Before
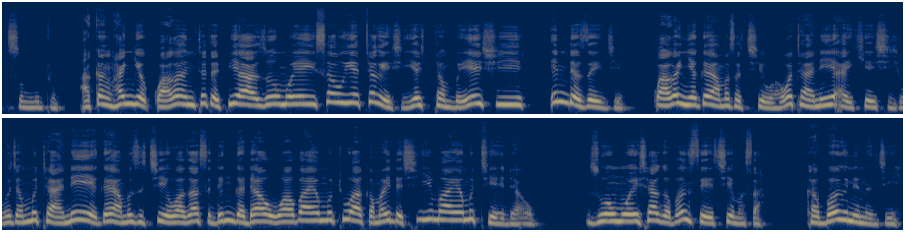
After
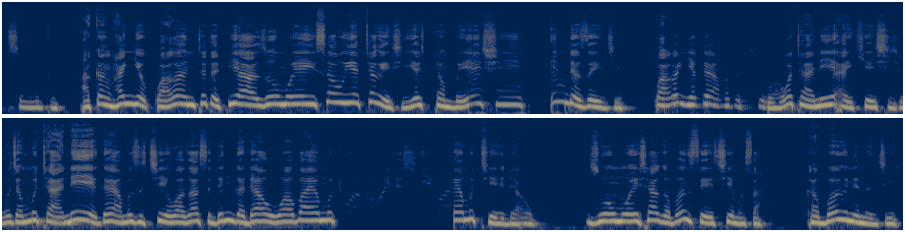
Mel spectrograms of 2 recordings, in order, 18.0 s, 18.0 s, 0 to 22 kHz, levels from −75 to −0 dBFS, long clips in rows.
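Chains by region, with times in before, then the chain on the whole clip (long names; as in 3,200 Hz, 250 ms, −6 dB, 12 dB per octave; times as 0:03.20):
0:04.67–0:05.64: low-shelf EQ 370 Hz −6.5 dB + downward compressor 2.5 to 1, threshold −42 dBFS + leveller curve on the samples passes 2
0:06.63–0:07.67: low-pass filter 4,200 Hz + mains-hum notches 50/100/150/200/250/300/350/400/450 Hz + expander for the loud parts 2.5 to 1, over −34 dBFS
0:09.13–0:09.93: high-shelf EQ 2,300 Hz +8.5 dB + mains-hum notches 60/120/180/240/300 Hz
0:12.37–0:13.54: high-pass filter 1,100 Hz 24 dB per octave + downward compressor 4 to 1, threshold −51 dBFS + saturating transformer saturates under 1,700 Hz
whole clip: low-shelf EQ 390 Hz +9 dB; automatic gain control gain up to 6 dB; guitar amp tone stack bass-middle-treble 6-0-2; level +8 dB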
